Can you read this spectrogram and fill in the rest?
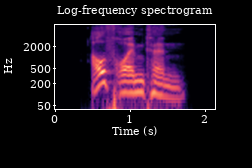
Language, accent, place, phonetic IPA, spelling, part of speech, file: German, Germany, Berlin, [ˈaʊ̯fˌʁɔɪ̯mtn̩], aufräumten, verb, De-aufräumten.ogg
- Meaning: inflection of aufräumen: 1. first/third-person plural dependent preterite 2. first/third-person plural dependent subjunctive II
